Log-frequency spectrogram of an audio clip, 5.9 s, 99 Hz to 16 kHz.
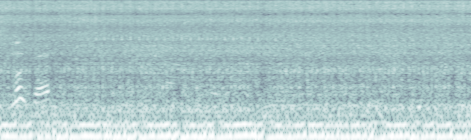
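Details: Nissan R33 Skyline with freshly built forged RB25DET, first start after engine install: lumpy uneven idle with low rumble and rough puffing; misfire, lifter tapping and a bad downpipe exhaust leak, owner hopes running in stops misfire and tapping.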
